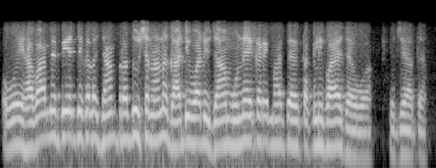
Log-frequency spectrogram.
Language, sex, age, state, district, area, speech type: Sindhi, male, 45-60, Maharashtra, Mumbai City, urban, conversation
